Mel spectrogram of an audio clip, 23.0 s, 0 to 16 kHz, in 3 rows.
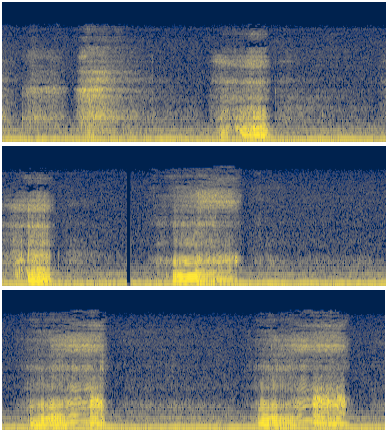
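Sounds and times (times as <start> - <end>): steady low hum: 0.0 - 23.0
person snoring: 0.4 - 2.8, 4.2 - 5.7, 7.6 - 8.8, 10.9 - 12.5, 15.8 - 17.5, 20.4 - 22.4.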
